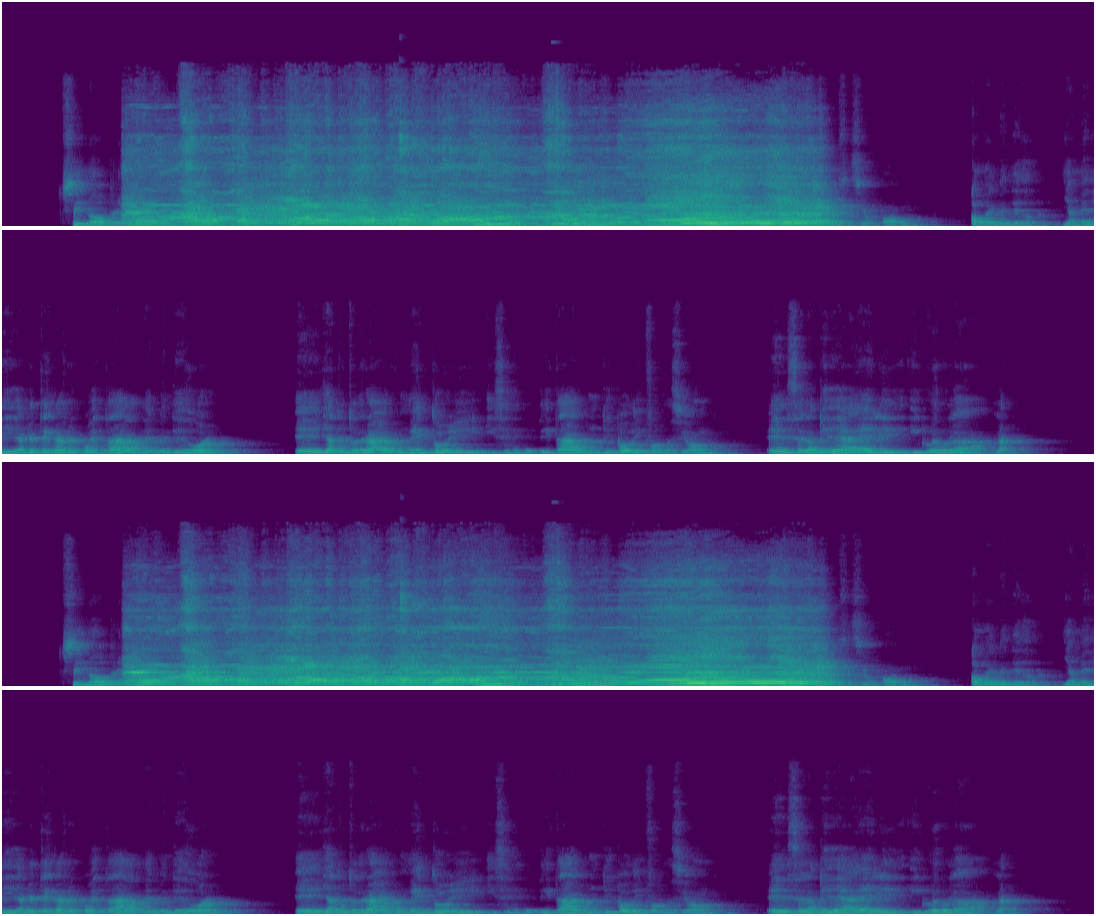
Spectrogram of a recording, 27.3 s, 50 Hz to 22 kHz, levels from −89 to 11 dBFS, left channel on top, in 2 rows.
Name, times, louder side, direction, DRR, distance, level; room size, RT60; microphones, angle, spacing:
voice 1, 0.8-7.6 8.2-11.4 12.1-13.0 13.3-16.4 17.3-22.5 23.2-26.2, left 1 dB, 10° left, -1 dB, 0.3 m, -40 dB
Domestic sounds home sounds, 1.5-10.3, right 1 dB, 90° left, 0.9 m, -27 dB
4.2 x 2.5 x 2.3 m, 1.2 s
head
